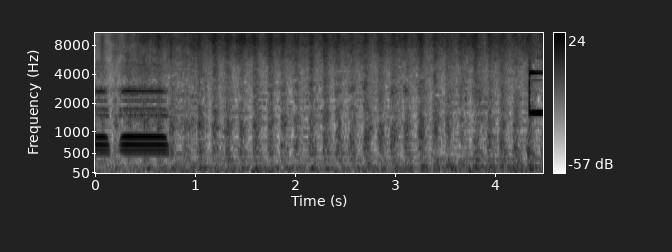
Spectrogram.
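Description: Steam train whistle blowing two short toots, followed by the fast, even chugging of a steam locomotive.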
